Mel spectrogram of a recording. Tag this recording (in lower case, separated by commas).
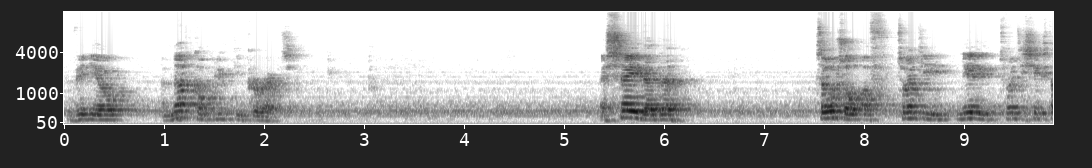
speech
